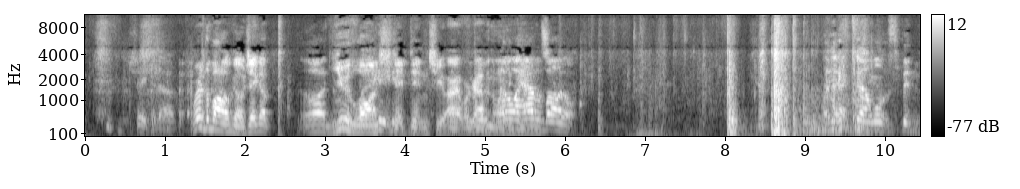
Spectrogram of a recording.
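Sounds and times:
speech: 0:00.2 - 0:06.2, 0:09.2 - 0:10.4
objects slammed onto a table: 0:08.0 - 0:09.3.

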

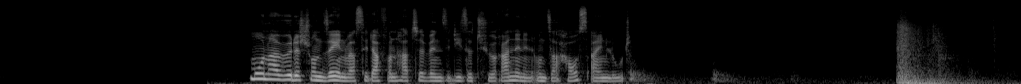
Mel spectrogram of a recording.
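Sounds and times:
speech: 0:02.5 - 0:06.6
door shutting with a loud thud: 0:09.0 - 0:10.2.

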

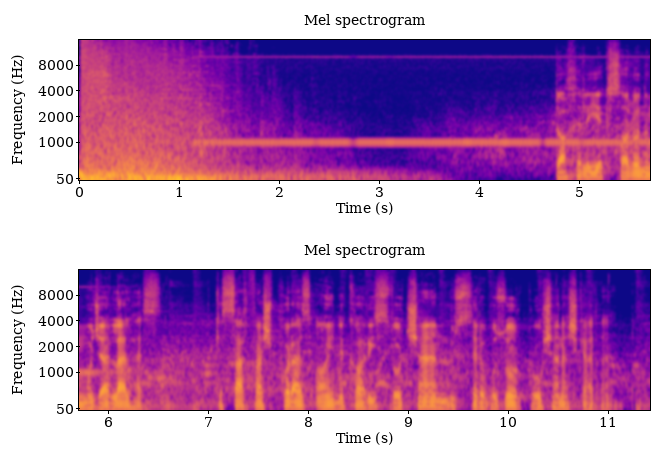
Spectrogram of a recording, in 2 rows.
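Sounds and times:
hand grenade exploding beside a train in wartime: 0:00.0 - 0:03.1
speech: 0:04.8 - 0:11.4.

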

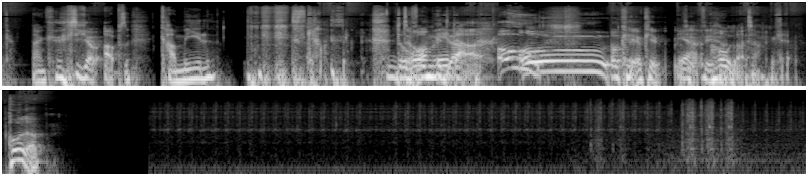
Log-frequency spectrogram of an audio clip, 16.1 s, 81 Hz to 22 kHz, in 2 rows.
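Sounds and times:
speech: 0:00.3 - 0:03.0, 0:03.8 - 0:08.6
laughter: 0:02.4 - 0:07.8
man typing on a typewriter: 0:09.6 - 0:16.0.

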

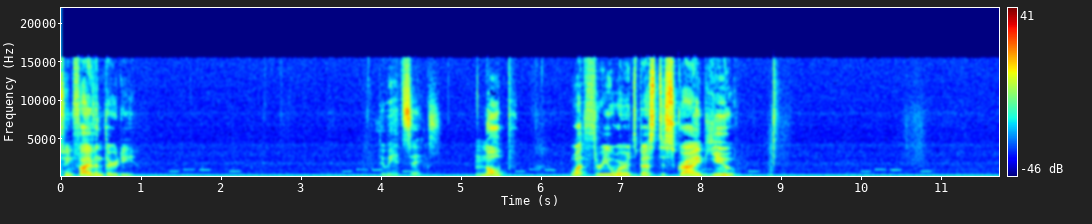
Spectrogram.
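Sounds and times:
speech: 0:00.0 - 0:01.0, 0:04.0 - 0:05.7, 0:06.4 - 0:08.6
steady low droning hum: 0:00.0 - 0:11.7
phone ringing with soft electronic beeps in a simple melody: 0:01.3 - 0:02.4, 0:03.4 - 0:04.8, 0:05.6 - 0:06.7, 0:10.0 - 0:11.1.

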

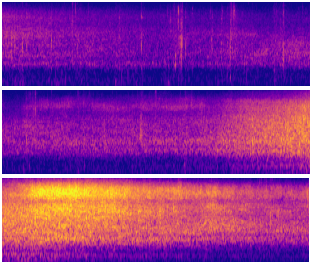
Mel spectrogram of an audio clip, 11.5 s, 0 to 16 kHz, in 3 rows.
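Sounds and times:
cars hissing past on wet road: 0:04.2 - 0:11.5.

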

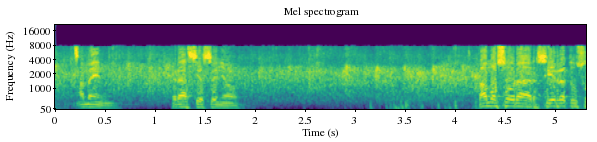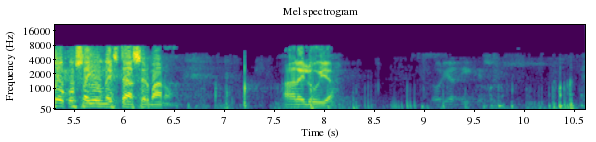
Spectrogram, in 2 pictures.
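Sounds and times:
audience applauding: 0:00.0 - 0:06.3
speech: 0:00.2 - 0:02.0, 0:04.2 - 0:06.6, 0:07.6 - 0:08.2.

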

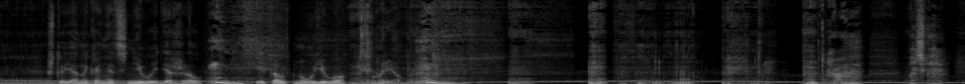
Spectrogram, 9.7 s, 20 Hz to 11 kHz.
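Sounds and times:
voice imitating loud snoring: 0:00.0 - 0:01.4, 0:03.6 - 0:08.4
speech: 0:00.5 - 0:04.6, 0:08.4 - 0:09.4.

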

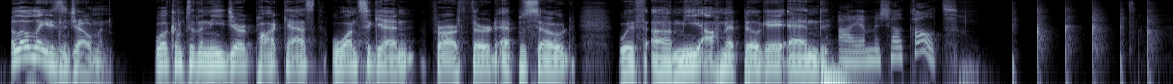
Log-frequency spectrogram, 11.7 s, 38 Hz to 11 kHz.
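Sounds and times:
speech: 0:00.1 - 0:09.7
single person clapping slowly and sarcastically: 0:10.1 - 0:11.7.

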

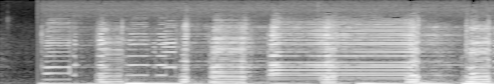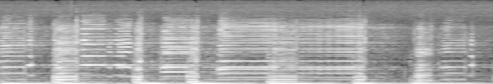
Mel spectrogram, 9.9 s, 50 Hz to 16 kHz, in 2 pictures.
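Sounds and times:
tango recording with bass, piano and strings: 0:00.4 - 0:09.8.

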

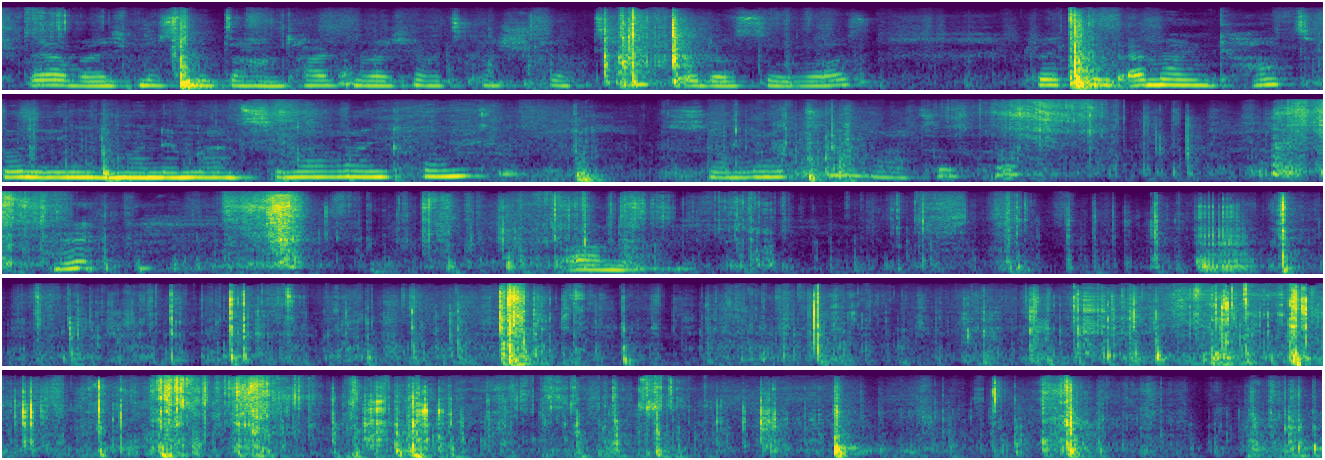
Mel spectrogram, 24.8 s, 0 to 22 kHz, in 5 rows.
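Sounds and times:
speech: 0:00.1 - 0:09.1, 0:10.1 - 0:10.6, 0:12.0 - 0:12.6
packaging being torn open by hand: 0:08.6 - 0:24.7.

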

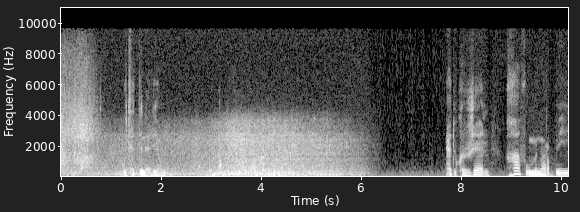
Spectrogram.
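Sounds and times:
sea waves and surf: 0:00.0 - 0:06.3
gusty wind-like hiss: 0:00.0 - 0:06.4
speech: 0:01.2 - 0:02.3, 0:03.0 - 0:03.6, 0:07.8 - 0:10.1.

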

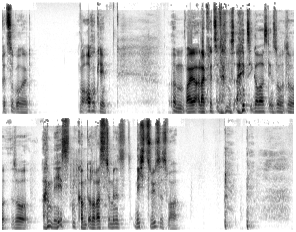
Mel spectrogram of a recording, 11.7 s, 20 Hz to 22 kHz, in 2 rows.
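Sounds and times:
speech: 0:00.0 - 0:00.7, 0:01.5 - 0:02.5, 0:03.3 - 0:09.5
person coughing: 0:10.3 - 0:11.2.

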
